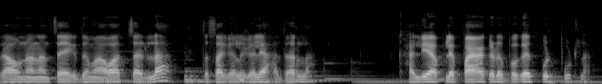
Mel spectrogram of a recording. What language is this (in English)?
Marathi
